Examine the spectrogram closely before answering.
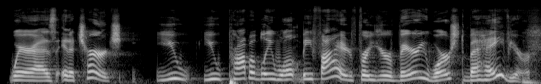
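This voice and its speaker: Speaking at a moderate pace with a Tennessee accent, a woman uses a fairly high pitch and lively intonation, her loudness staying very even. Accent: Southern US (Tennessee). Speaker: Bible study author and speaker. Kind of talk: interview. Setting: studio.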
